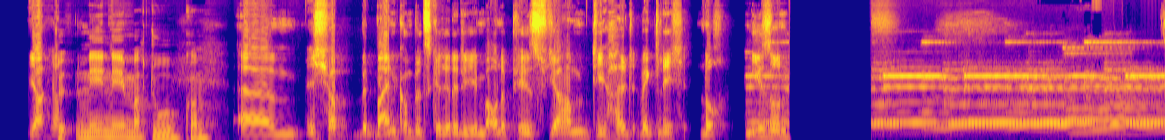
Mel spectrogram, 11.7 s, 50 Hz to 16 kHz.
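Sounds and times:
speech: 0.3s - 7.9s
electronic doorbell chime playing bright tones: 8.7s - 11.6s.

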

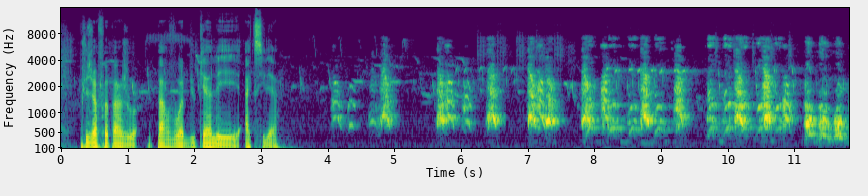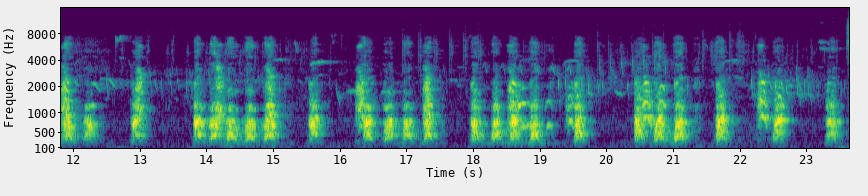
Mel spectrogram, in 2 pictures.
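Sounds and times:
speech: 0.4s - 3.4s
several dogs barking with higher yips and sharper barks: 4.0s - 13.2s, 13.8s - 23.6s.

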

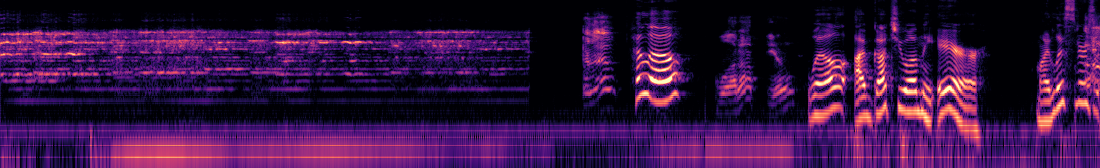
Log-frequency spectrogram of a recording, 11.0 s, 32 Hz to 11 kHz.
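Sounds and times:
phone ringback tone electronic melody while a call connects: 0.0s - 5.3s
low hum: 0.0s - 10.9s
speech: 8.1s - 10.9s.

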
